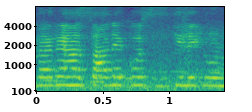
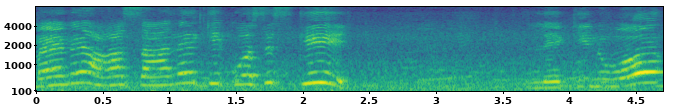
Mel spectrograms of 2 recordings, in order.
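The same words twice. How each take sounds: First: It is said continuously without a pause. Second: There is a short pause before 'लेकिन'. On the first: The speaker calls it wrong. "ऐसा ना बोला ... लगातार नहीं बोलेगा" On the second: The speaker calls it right. "थोड़ा सा क्या लेगा ब्रेक"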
